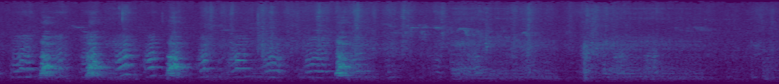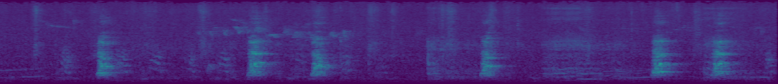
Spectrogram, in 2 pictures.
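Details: Golden Retriever puppies from a litter on a puppy cam, giving many short high whimpers, yelps and whines in overlapping bursts, some harmonic and wavering, with clusters of louder yips every second or two.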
